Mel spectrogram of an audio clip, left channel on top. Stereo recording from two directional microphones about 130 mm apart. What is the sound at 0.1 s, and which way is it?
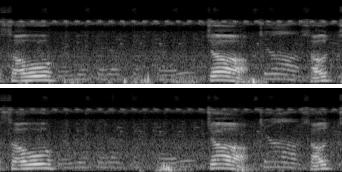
Speech, 15° right (ahead or behind).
